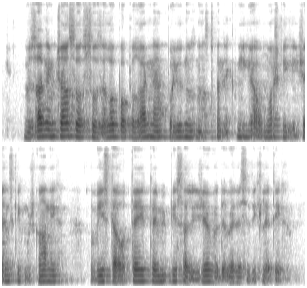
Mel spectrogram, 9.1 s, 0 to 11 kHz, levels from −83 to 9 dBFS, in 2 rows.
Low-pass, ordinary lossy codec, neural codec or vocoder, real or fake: none; none; vocoder, 22.05 kHz, 80 mel bands, HiFi-GAN; fake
